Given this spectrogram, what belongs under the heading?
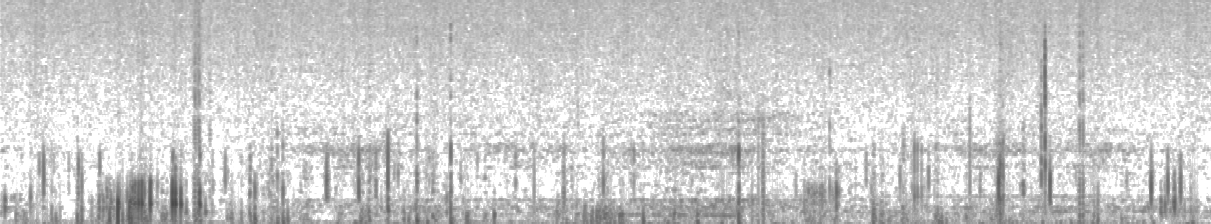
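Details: Hunger stomach growl recorded for ASMR: low rumbling with many small pops and gurgles throughout; ordinary bowel sounds (borborygmi).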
